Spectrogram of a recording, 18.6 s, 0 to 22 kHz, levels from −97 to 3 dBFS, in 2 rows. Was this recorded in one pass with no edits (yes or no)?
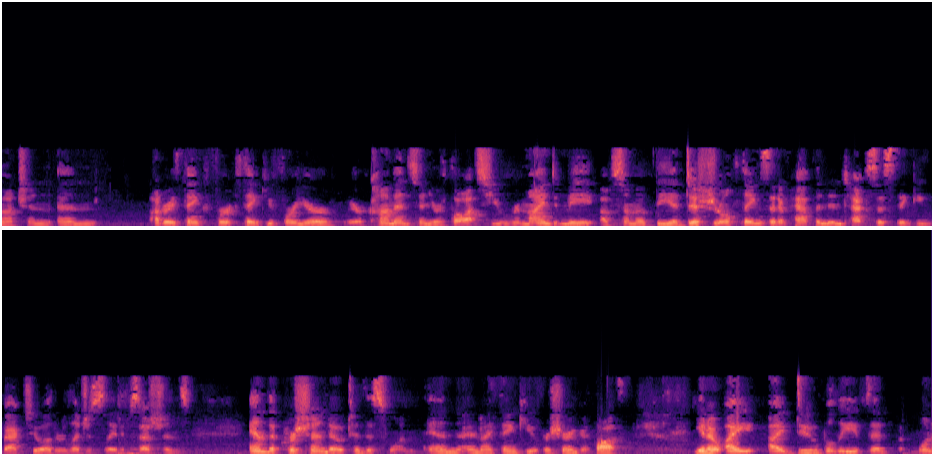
no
